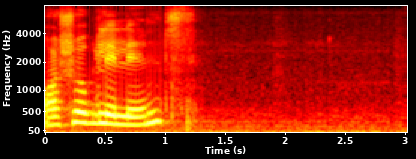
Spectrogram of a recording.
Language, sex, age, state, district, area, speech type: Bengali, female, 30-45, West Bengal, Birbhum, urban, spontaneous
